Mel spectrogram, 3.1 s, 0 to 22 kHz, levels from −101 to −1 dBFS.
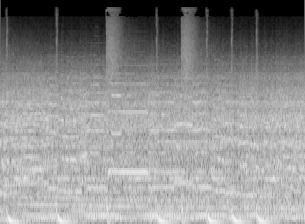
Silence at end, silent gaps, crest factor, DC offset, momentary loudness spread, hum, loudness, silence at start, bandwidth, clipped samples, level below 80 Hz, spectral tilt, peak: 0 s; none; 10 dB; under 0.1%; 0 LU; none; -10 LUFS; 0 s; 18 kHz; under 0.1%; -18 dBFS; -5 dB/octave; 0 dBFS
